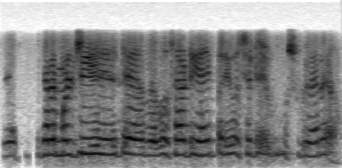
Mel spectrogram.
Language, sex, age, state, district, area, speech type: Odia, male, 45-60, Odisha, Gajapati, rural, conversation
